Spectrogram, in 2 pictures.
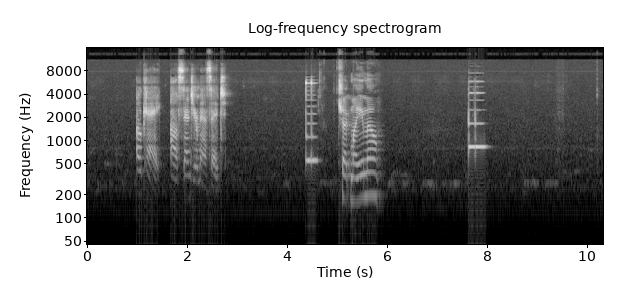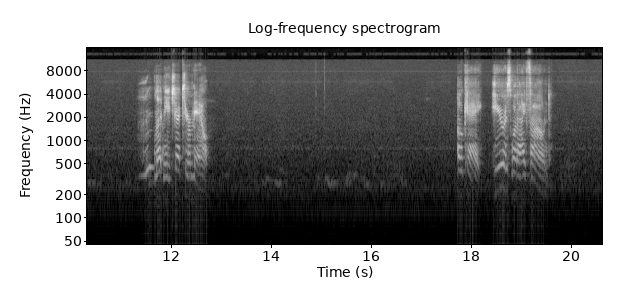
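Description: A synthetic woman's voice speaks calmly through a small phone speaker.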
